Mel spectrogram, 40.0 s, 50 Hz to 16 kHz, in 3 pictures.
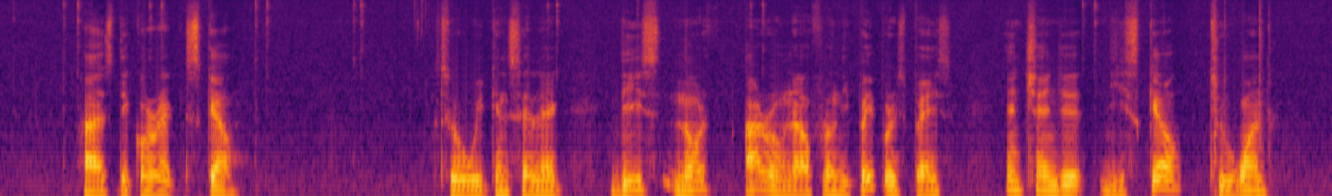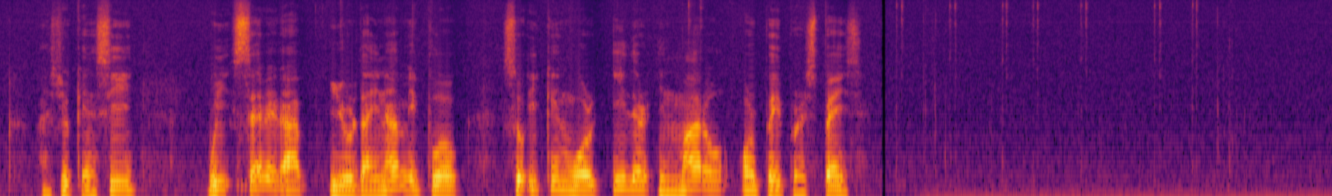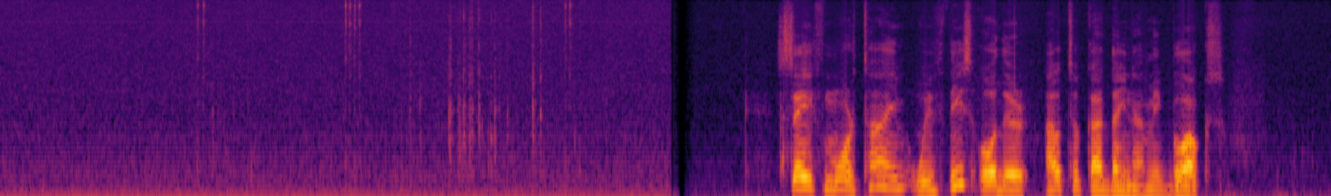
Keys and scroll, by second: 12.0 KP_1, 12.5 Return.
